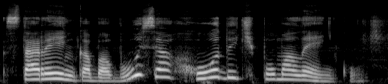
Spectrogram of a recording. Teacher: В слові старенька звук Нь м'який, приголосний.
